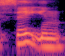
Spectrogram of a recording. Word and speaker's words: Satan: a servant of Satan the Hebrew word Satan pronounced Satan means opponent or adversary and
